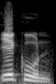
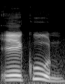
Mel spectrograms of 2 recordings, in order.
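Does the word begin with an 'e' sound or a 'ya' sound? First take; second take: e sound; e sound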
